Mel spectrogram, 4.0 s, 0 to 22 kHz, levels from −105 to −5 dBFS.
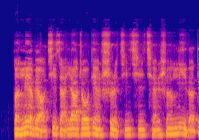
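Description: No technical faults can be heard anywhere in the recording.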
